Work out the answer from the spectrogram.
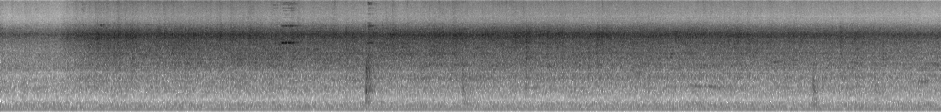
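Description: Sliced bitter gourd sizzling in a hot wok as a sauce is poured in, the sizzle rising about a second in and then holding steady. A wooden spatula stirs through it, with a few clicks against the pan.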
